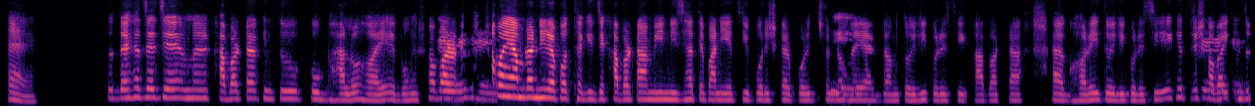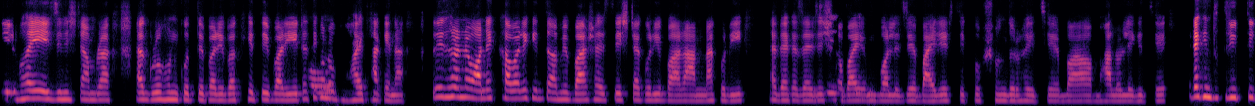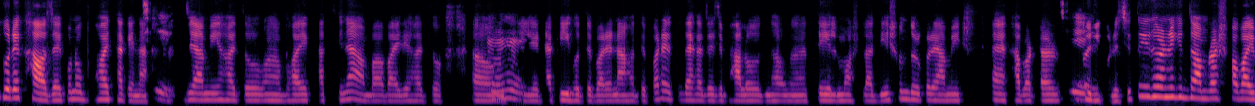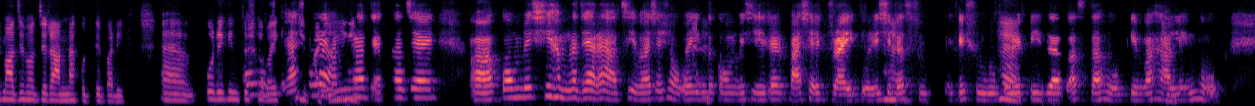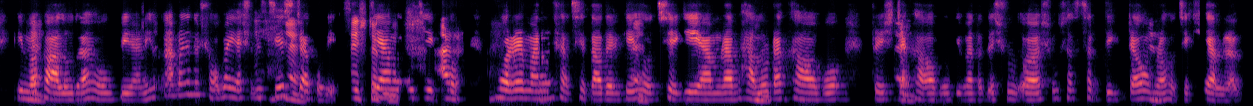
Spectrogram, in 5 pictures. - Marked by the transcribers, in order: static; "করেছি" said as "করেচি"; "করেছি" said as "করেচি"; "চেয়ে" said as "চে"; "হয়েছে" said as "হয়েচে"; other background noise; "লেগেছে" said as "লেগেচে"; "ধরণের" said as "ধনার"; laughing while speaking: "আমরা যারা আছি বাসায়"; unintelligible speech; "কিংবা" said as "কিবা"
- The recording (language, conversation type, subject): Bengali, unstructured, রেস্টুরেন্টের খাবার খেয়ে কখনো কি আপনি অসুস্থ হয়ে পড়েছেন?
